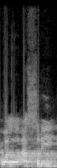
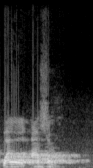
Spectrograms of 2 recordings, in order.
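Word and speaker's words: والعصر: yang lebih tepat membacanya itu mestinya bukan Wal Asri Innal insana lafi khusrin illa itu juga benar tapi yang paling tepat sesuai dengan konteks diturunkan ayat pada saat itu adalah Wal Ashr Innal insana labi khusus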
